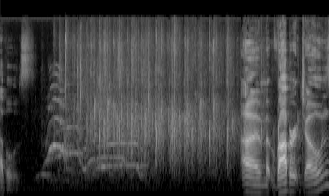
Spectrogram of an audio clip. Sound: cheers; applause

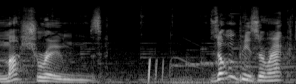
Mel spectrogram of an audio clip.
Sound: pop

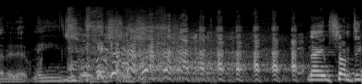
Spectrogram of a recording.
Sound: audience laughs

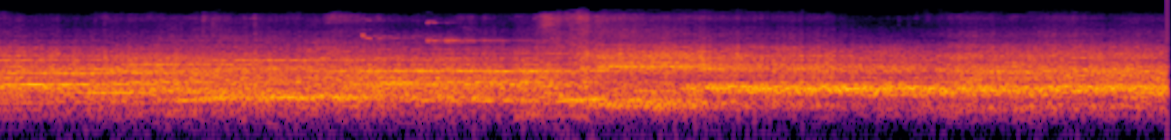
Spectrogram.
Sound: fans chanting

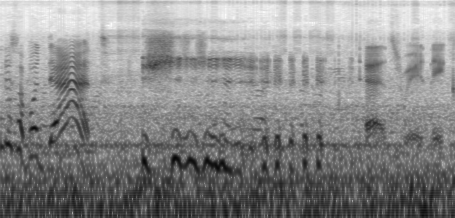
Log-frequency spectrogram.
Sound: laughs

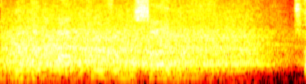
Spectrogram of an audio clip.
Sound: loud cheering

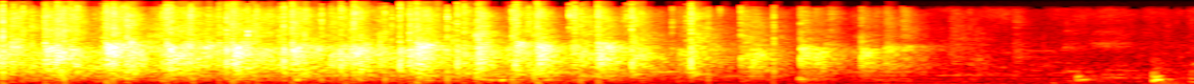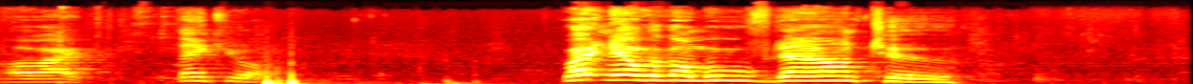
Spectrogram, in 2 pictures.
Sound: applause

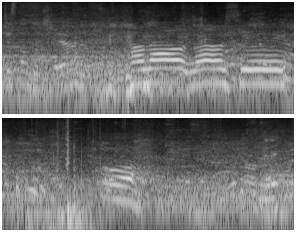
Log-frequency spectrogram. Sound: groans

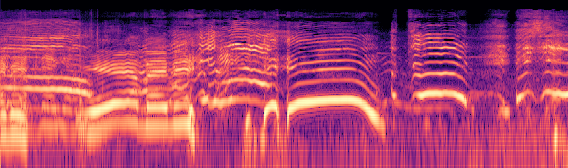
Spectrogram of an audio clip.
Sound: cheers

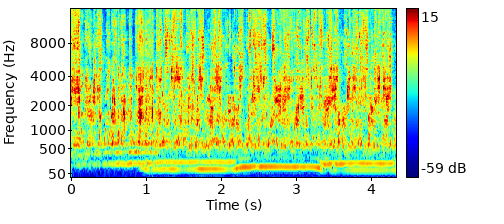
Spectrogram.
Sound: humming

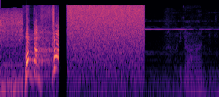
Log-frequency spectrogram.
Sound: static

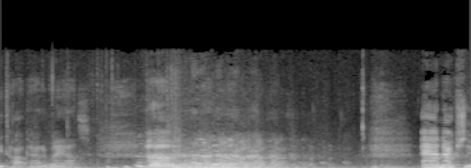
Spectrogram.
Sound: laughter

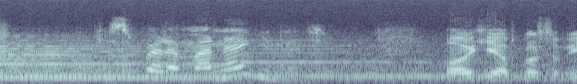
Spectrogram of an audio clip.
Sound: Greek spoken audio

